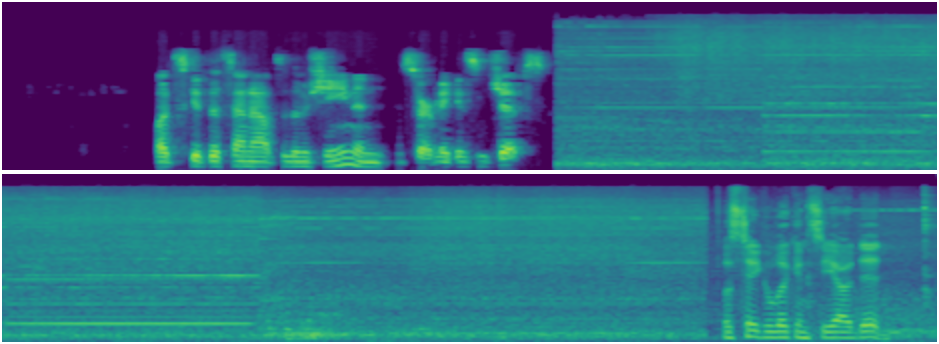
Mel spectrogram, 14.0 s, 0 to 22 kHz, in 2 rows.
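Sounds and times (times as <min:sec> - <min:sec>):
cutting whine: 0:04.2 - 0:12.5
milling machine hiss and coolant spray: 0:09.0 - 0:12.2.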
